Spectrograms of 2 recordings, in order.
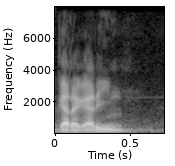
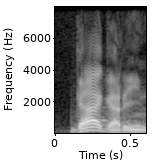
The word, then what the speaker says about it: Gagarín: Gargarín. Gagarín, de hecho es el nombre.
